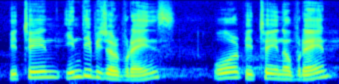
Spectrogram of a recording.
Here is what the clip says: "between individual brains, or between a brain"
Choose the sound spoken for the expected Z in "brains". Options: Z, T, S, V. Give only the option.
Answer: S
